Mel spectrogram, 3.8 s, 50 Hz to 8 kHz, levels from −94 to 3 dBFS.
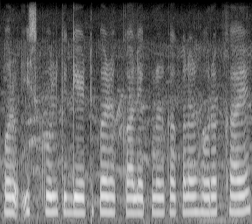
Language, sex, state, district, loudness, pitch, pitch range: Hindi, female, Uttar Pradesh, Saharanpur, -14 LUFS, 205 Hz, 200-210 Hz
